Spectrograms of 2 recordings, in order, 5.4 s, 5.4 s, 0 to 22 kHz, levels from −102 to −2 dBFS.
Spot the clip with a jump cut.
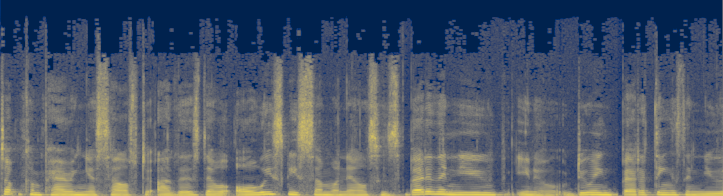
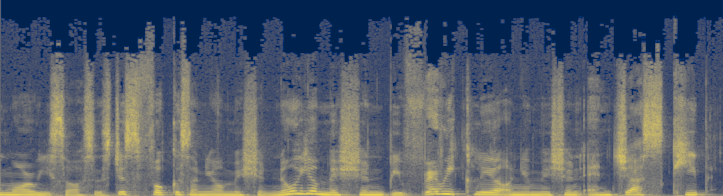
first; 3 cuts; at 2.9 s, 3.8 s, 4.6 s

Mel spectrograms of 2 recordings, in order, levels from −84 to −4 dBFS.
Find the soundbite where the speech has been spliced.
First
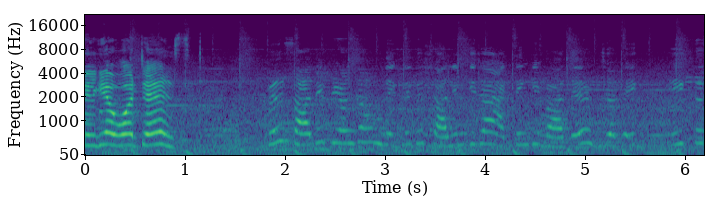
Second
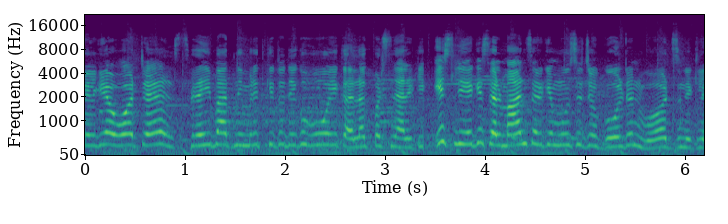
second; 2 cuts; at 1.1 s, 3.3 s

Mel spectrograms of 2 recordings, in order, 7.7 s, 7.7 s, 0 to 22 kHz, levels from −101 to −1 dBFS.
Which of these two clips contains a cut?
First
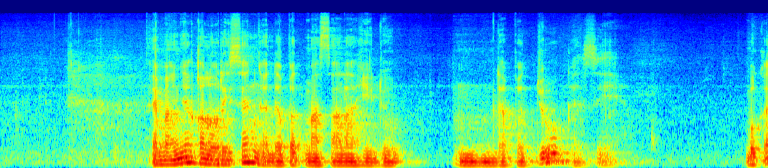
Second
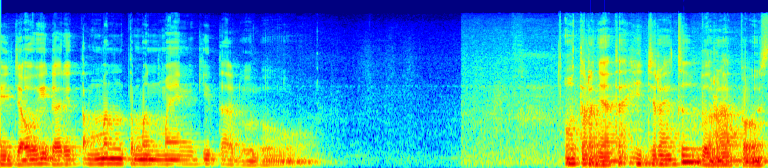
second; 1 cut; at 4.6 s

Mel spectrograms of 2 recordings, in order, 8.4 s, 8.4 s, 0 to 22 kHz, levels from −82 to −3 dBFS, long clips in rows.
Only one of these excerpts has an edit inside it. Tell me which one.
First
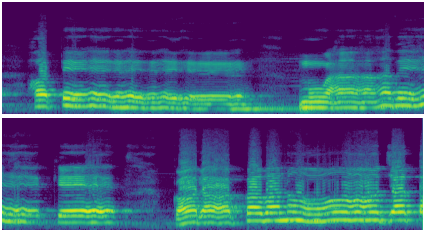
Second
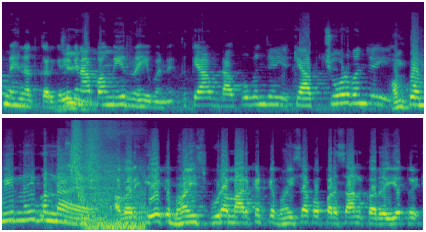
second; 1 cut; at 5.2 s

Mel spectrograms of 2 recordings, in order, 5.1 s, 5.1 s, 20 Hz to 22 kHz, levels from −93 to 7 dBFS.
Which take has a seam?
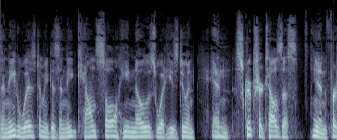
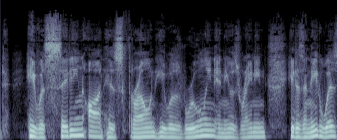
first; 1 cut; at 3.0 s

